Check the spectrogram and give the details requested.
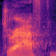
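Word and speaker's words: draught: Or like draft beer is D-R-O-U-G-H-T. Draft.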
